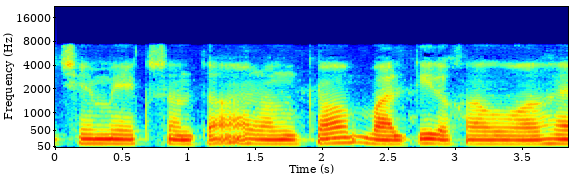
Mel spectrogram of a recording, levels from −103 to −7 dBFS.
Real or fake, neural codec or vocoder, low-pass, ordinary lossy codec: fake; codec, 24 kHz, 0.9 kbps, WavTokenizer, medium speech release version 1; 7.2 kHz; none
